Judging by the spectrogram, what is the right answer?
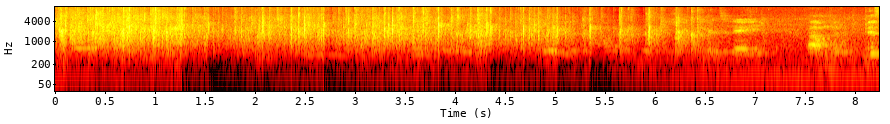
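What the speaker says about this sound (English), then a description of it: "would you all receive him with a round of applause, please?" Audience applause at a middle school speaking event welcomes a guest speaker, a steady wash of clapping that lasts several seconds, with scattered voices and crowd murmur mixed in near the end.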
